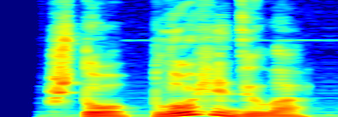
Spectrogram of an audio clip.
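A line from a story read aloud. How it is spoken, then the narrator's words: Plain. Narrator (Russian): спросил я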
